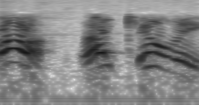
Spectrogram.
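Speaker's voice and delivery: very high, loud, slow, drawn-out belting voice. Asked to say a line like Alf: Alf voice. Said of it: "That's pretty good, Alf".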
